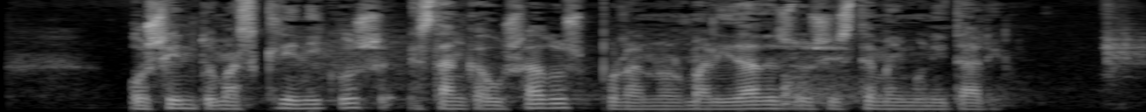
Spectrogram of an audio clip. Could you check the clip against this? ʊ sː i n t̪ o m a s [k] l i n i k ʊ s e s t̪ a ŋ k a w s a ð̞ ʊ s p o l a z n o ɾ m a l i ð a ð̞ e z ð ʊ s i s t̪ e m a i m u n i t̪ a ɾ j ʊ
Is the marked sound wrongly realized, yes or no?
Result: no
